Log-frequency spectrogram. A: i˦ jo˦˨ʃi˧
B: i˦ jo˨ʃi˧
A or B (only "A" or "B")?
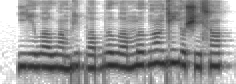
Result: A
